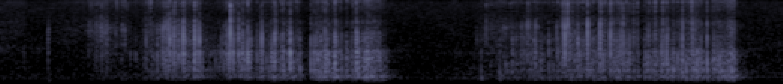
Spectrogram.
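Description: Fingernails scratch quickly on the cloth spine and top edge of a large, thick, solid red fabric-covered hardcover book. Two bursts of rapid, crisp, bright scratching are heard, separated by a short quiet pause, with a dry rasping texture and no ring.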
